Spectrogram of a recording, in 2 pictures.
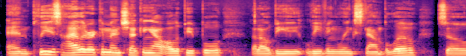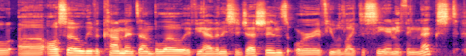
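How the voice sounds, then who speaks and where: A young man with a congested voice and a sore throat, casually talking through a digital card game as he plays and thinks out loud. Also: mid-range voice, fast talker, hardly any pauses. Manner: relaxed, thinking aloud while playing. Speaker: gaming video creator.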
